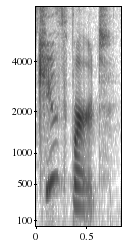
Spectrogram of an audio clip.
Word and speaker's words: Cuthbert: Yes, it's pronounced Cuthbert.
